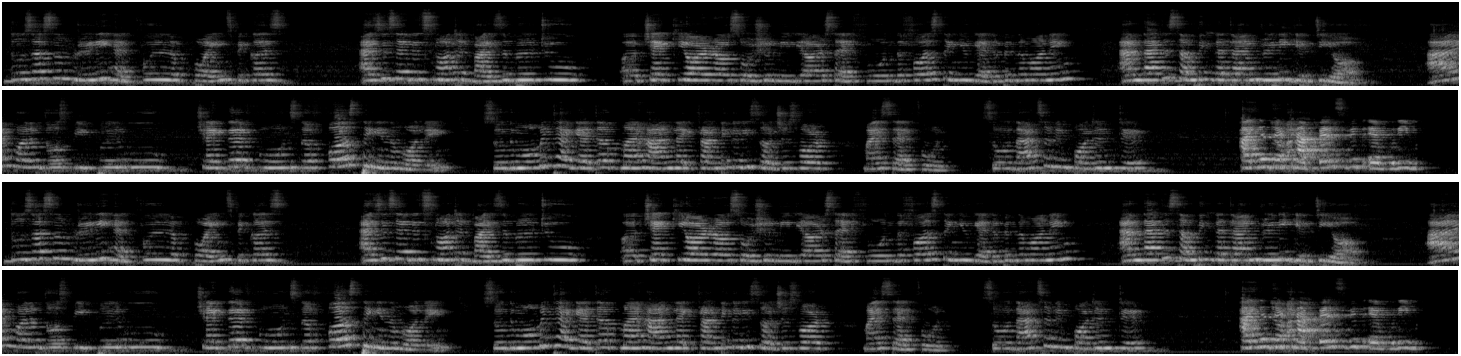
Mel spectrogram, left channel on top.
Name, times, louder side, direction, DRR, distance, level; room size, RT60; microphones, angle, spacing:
voice 1, 0.0-2.8 3.6-5.8 6.2-10.7 11.2-13.6 14.2-16.2 16.5-19.0 19.4-22.8 23.2-24.0 24.4-26.0 26.9-27.7, equal, 5° left, 3.5 m, -29 dB
voice 2, 27.0-28.7, left 2 dB, 35° left, 1.0 m, -24 dB
12.5 x 11.0 x 2.4 m
head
